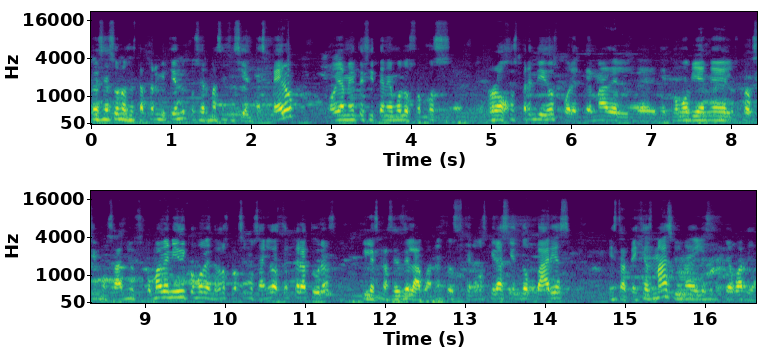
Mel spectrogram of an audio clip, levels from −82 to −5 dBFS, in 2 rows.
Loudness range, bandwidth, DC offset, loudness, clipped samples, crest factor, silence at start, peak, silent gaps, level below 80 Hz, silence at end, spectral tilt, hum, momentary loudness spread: 2 LU; 15.5 kHz; under 0.1%; -19 LUFS; under 0.1%; 16 dB; 0 s; -4 dBFS; none; -40 dBFS; 0 s; -6 dB/octave; none; 11 LU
